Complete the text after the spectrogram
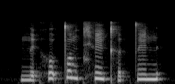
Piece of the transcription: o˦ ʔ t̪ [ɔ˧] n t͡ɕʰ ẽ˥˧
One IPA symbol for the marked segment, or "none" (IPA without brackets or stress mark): ɔ˥˧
